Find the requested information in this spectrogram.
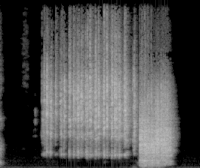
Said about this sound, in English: So I'll just re-roll one of these dice once because I've only got eight right here.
